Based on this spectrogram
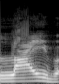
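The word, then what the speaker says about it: live: तो वहाँ पे आई को आई पढ़ते हैं, तो इसकी वजह से इसको आई ही पढ़ेंगे, लाइव, और ये खुद साइलेंस हो जाता है ना, इसको उच्चारण नहीं करेंगे।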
